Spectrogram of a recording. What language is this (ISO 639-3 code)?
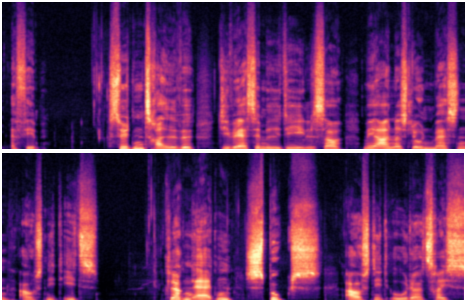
dan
